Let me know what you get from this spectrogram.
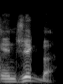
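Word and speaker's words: Njigba: Smith and jigba so he's in jig yes in jigba and he's a stud see as long as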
